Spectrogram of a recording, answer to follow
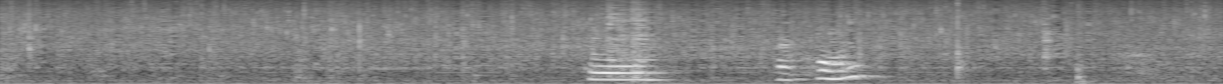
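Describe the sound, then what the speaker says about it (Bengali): Continuous sizzle of crab pieces frying in a pan, steady and close, with a few brief spoken words partway through. "এখন আমি কাঁকড়ার এই অংশটা দিলাম, একটু পরে আমি কাঁকড়ার পাগুলোও দিব, কারণ এটা একটু ভাজার দরকার আছে"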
